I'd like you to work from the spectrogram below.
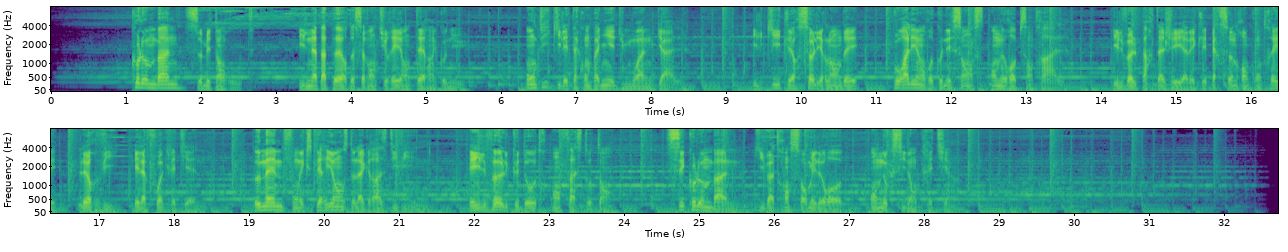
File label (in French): Voix grave documentaire; Columban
